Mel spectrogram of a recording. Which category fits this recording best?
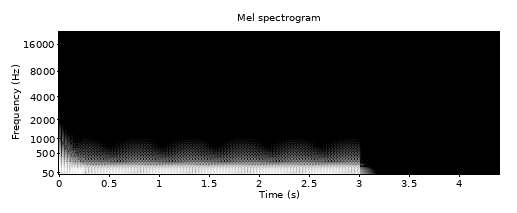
Instrument samples > Synths / Electronic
